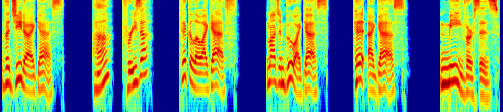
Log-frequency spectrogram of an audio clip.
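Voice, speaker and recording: Android 18, low-voiced deadpan android fighter. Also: female voice, slow, long pauses, no echo, clean studio sound, exaggerated voice. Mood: cool, detached. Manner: deadpan, dismissive. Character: cool, sardonic young female android fighter. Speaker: fighting game commentator character. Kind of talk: scripted game voice lines, fight commentary.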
